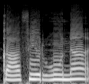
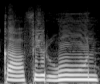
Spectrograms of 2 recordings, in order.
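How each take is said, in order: First: The word ends with an extra vowel sound. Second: The word ends abruptly on the final consonant. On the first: The speaker calls it wrong. "इसको हम काफिरूना नहीं" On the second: The speaker calls it right. "बल्कि काफिरून पढ़ेंगे"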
